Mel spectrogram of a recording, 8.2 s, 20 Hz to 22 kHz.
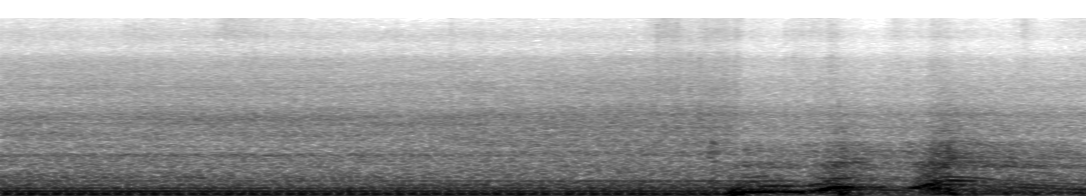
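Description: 2016 Chevrolet Corvette Stingray's 6.2-litre LT1 V8 idling steadily, then revved in three quick blips starting about five and a half seconds in before settling back to idle, heard from inside the cabin.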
